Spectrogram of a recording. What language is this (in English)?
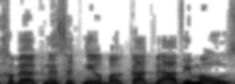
Hebrew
